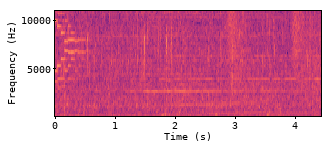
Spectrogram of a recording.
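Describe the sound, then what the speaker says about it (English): Continuous pouring, gurgling liquid sound as water is pumped back into a tank in a video game, steady and moderately quiet with no speech. "So I need to pump this back to the water tank."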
